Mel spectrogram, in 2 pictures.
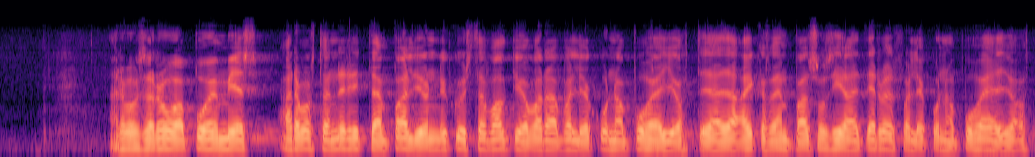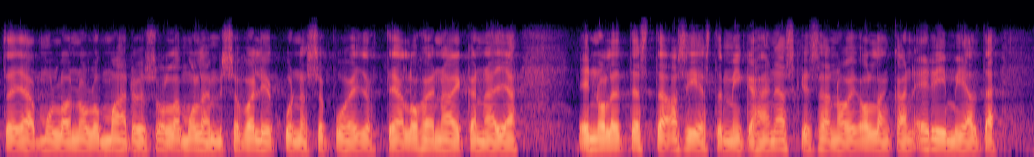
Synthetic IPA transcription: ɑ̰rʋoisɑrouʋɑpuhemːiesɑrʋost̪ɑnerit̪ːæimpɑljonnykyist̪eʋɑlt̪ioʋɑrɑʋʋɑljokunːɑmpuhejːoht̪ɑjɑjɑɑikɑsempɑːsosiɑːlit̪erʋeusʋɑljokunːɑmpuhejːoht̪ɑjɑmulːonolːummɑhdolisolːɑmolemːisːɑʋɑljokunːɑsːɑpuhejːoht̪ɑjɑlohenɑikɑnɑjɑ | enːolet̪t̪æst̪æɑsiɑst̪ɑmiŋkæhænæskesɑnoiolːeŋkɑːnʔerimiælt̪æ

